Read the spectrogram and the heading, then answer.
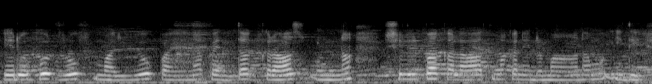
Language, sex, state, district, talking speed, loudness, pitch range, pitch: Telugu, female, Telangana, Hyderabad, 90 wpm, -20 LUFS, 215-240 Hz, 225 Hz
